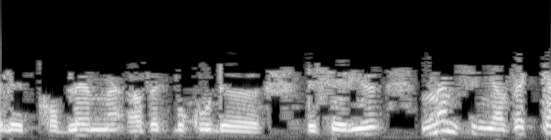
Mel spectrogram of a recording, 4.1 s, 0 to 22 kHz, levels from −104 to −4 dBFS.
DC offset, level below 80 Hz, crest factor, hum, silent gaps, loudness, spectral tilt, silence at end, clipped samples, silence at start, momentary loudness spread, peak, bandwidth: under 0.1%; -62 dBFS; 12 dB; none; none; -13 LUFS; -10 dB/octave; 0 s; under 0.1%; 0 s; 6 LU; 0 dBFS; 4.3 kHz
